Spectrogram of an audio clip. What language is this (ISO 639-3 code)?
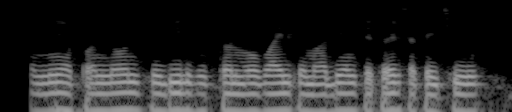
mai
